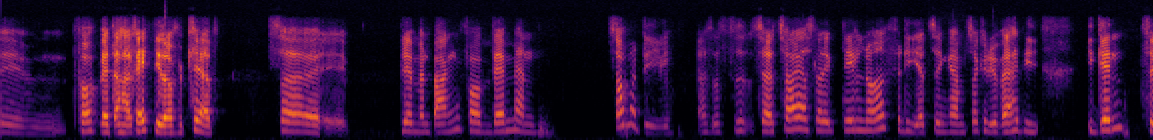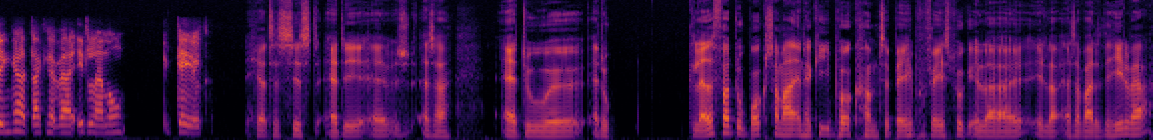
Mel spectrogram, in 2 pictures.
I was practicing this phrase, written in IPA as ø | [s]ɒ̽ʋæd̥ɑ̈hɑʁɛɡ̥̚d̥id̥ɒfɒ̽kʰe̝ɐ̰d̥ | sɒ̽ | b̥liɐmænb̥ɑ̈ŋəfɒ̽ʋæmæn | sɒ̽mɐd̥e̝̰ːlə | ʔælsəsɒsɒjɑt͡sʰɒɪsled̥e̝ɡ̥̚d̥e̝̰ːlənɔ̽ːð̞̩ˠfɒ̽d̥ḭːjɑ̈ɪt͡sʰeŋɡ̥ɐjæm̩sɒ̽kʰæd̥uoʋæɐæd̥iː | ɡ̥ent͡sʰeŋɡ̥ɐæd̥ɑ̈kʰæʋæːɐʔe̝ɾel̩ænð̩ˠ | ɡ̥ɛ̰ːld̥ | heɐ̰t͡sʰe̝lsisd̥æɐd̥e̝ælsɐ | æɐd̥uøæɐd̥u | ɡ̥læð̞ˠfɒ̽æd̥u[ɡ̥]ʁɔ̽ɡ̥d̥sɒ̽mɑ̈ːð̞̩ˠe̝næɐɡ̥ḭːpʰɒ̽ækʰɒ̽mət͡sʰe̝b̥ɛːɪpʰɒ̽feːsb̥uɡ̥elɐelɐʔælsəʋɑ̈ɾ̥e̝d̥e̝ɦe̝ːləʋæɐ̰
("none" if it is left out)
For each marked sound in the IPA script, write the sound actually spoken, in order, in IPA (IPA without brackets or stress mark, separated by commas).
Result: f, b̥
